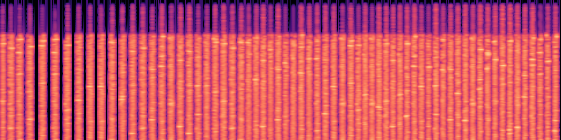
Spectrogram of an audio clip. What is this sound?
Metallic sound first granulated, then combfiltered, then waveshaped. Very resonant.`
comb, resonance, metal, waveshape, grain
